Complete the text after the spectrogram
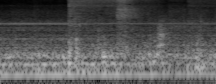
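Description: A bus door opens with a pneumatic hiss.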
